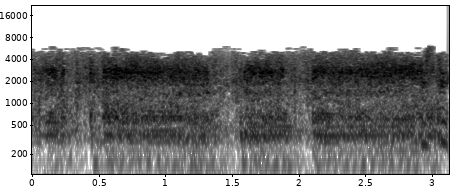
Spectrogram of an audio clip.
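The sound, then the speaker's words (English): A loud, rough aircraft engine drones steadily, its roar briefly dropping and sputtering a few times before surging back. The plane's motor is failing from a broken oil line as the plane searches for a landing place in darkness. No voices are heard. “As our story continues today, the plane with its motor failing and Kent at the controls searches desperately for a landing place in the great darkness below.”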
